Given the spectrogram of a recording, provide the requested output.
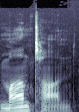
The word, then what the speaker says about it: Monton: Brad Monton rhymes with wonton soup, if you want to remember that.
